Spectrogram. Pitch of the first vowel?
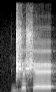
high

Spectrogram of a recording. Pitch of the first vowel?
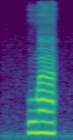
high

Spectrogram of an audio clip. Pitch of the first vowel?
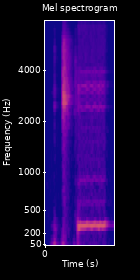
high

